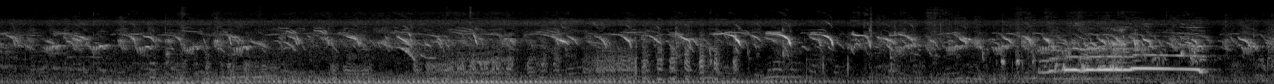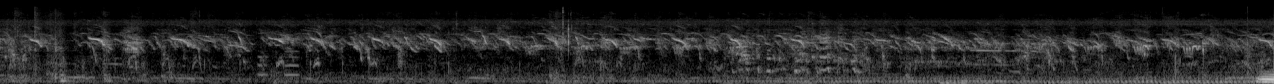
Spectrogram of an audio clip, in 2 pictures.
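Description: Rhode Island Red chickens cluck in a farm setting, with a busy, continuous chorus of overlapping clucks and chatter from several birds at close to moderate distance.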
